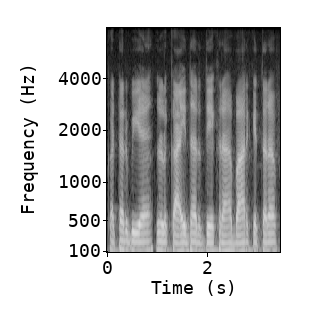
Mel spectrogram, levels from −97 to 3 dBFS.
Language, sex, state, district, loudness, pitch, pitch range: Hindi, male, Bihar, Begusarai, -18 LUFS, 110 Hz, 105-115 Hz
